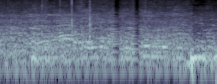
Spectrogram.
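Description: A man's voice talking over the chatter of a crowd, with two brief sharp clicks about a second in.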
